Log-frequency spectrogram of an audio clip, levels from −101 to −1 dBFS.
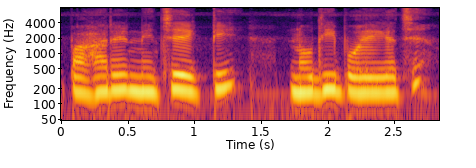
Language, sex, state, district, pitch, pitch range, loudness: Bengali, male, West Bengal, Cooch Behar, 175 Hz, 170-190 Hz, -14 LUFS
